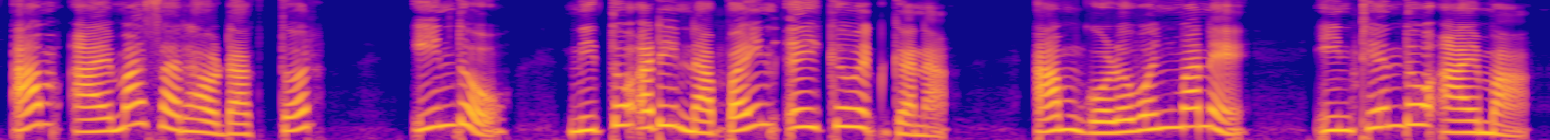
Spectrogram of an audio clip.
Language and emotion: Santali, happy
